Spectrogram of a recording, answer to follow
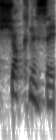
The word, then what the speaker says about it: Shaughnessy: Shaughnessy. It's like Shocknessy, isn't it? It's like there's a.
